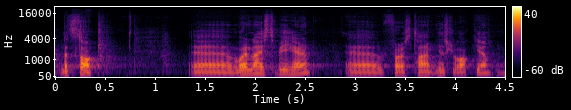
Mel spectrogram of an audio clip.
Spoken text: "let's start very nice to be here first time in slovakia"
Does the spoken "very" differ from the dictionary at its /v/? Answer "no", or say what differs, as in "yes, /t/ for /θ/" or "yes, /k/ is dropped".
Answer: yes, /w/ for /v/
